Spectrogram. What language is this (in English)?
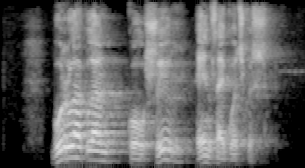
Mari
